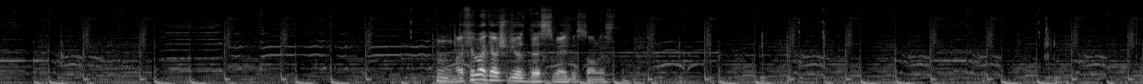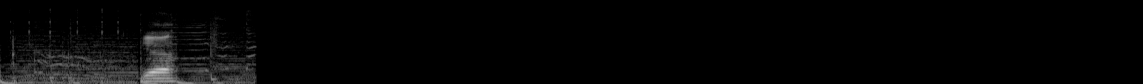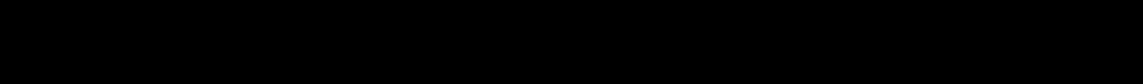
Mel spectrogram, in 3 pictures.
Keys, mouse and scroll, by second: 0.5-2.3 drag, 1.6 a, 2.3-4.0 middle drag, 4.3 ctrl+z, 4.5 ctrl+z, 4.7-6.5 ctrl+z, 7.1 Tab, 8.9 ctrl+z, 9.6 Tab, 10.6 alt+z, 14.9-17.5 typing, 24.3 alt+super+z, 25.4 space, 28.5-30.5 drag, 32.4-34.2 middle drag.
